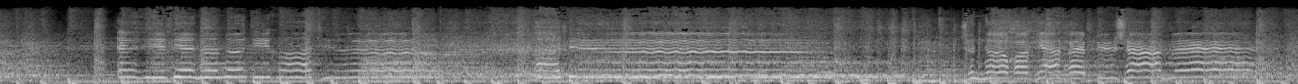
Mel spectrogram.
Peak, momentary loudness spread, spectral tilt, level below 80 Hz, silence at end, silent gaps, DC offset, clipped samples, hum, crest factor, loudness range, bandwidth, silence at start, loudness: 0 dBFS; 7 LU; -4.5 dB/octave; -28 dBFS; 0 s; none; under 0.1%; under 0.1%; none; 14 dB; 3 LU; 16 kHz; 0 s; -15 LUFS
